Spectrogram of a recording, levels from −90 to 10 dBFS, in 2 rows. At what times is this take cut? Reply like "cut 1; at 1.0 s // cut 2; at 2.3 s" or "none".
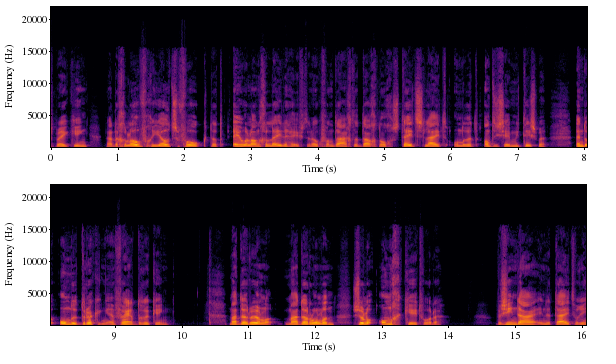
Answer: none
